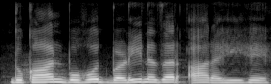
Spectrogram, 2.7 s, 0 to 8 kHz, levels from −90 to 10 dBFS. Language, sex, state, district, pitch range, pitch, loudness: Hindi, female, Madhya Pradesh, Bhopal, 205-230 Hz, 215 Hz, -14 LUFS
